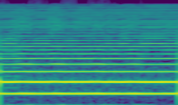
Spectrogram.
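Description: An alto saxophone holds a single steady middle F sharp, one sustained tone lasting the whole moment, loud, clean and close with no other sounds.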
